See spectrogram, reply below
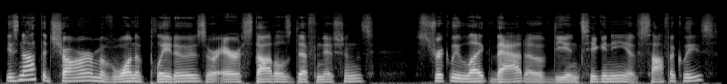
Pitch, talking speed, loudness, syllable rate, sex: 135 Hz, 155 wpm, -19 LUFS, 4.9 syllables/s, male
